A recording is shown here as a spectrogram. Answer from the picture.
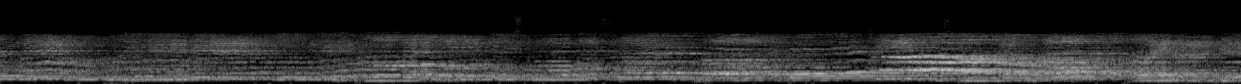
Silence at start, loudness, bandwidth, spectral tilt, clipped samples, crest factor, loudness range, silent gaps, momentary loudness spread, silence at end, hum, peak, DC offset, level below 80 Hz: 0 s; -29 LUFS; 9.4 kHz; -6.5 dB/octave; under 0.1%; 20 dB; 9 LU; none; 14 LU; 0 s; none; -10 dBFS; under 0.1%; -72 dBFS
